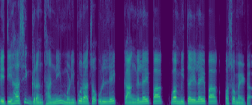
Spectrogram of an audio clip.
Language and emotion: Goan Konkani, neutral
